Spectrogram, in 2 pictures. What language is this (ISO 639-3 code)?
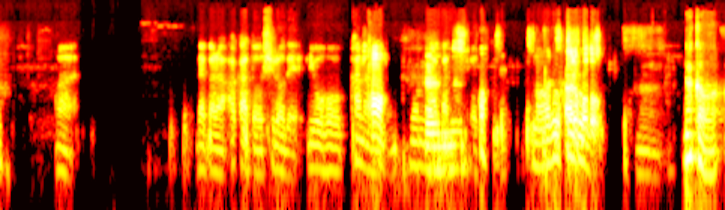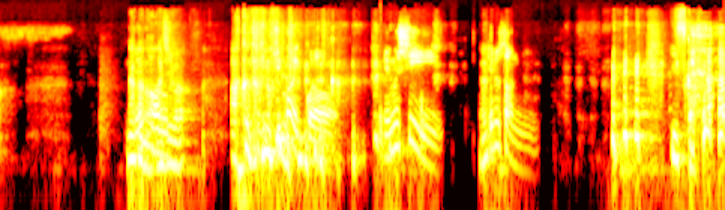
jpn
